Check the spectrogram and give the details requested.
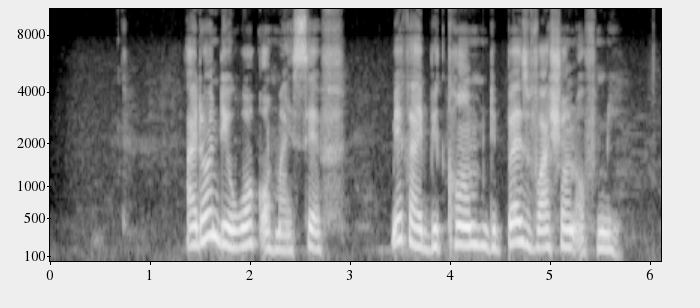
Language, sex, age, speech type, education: Nigerian Pidgin, female, 46-60, read, tertiary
